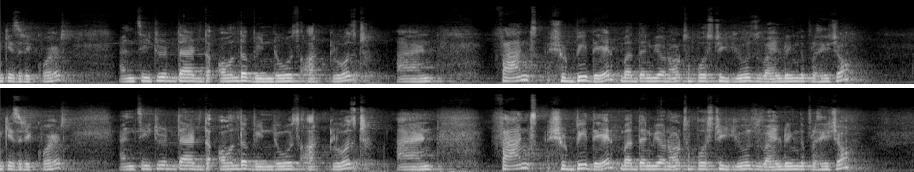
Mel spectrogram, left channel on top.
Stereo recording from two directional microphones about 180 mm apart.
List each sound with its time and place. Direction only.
0.0 s a man's voice: 10° left (ahead or behind)
1.2 s speech: 30° left (ahead or behind)
2.0 s a man's voice: 15° left (ahead or behind)
2.3 s speech: 30° left (ahead or behind)
3.1 s a man's voice: 5° left (ahead or behind)
5.6 s a man's voice: 20° left (ahead or behind)
7.7 s a man's voice: 10° left (ahead or behind)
